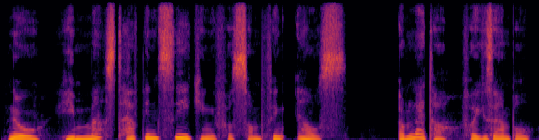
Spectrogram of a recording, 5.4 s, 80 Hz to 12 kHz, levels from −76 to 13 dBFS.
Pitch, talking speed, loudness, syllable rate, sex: 215 Hz, 135 wpm, -17 LUFS, 4.5 syllables/s, female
